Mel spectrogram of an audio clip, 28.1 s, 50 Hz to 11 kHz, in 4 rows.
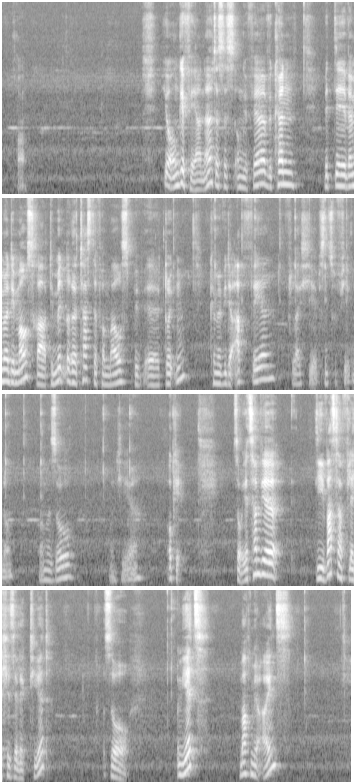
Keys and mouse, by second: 24.5-28.1 middle drag.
